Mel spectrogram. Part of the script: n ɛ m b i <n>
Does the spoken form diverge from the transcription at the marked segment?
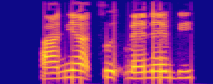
yes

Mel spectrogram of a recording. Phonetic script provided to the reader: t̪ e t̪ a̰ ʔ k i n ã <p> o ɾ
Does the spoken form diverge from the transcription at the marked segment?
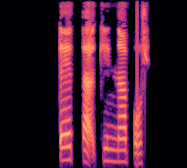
no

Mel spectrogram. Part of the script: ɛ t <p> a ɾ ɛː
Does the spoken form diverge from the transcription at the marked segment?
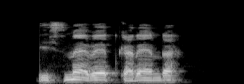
yes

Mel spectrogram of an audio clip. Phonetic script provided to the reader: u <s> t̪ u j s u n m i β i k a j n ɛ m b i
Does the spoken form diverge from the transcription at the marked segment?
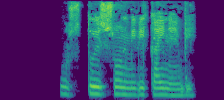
no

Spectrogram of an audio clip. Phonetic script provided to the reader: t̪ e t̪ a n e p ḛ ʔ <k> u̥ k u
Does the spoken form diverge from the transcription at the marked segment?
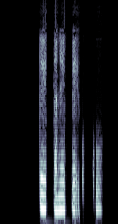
no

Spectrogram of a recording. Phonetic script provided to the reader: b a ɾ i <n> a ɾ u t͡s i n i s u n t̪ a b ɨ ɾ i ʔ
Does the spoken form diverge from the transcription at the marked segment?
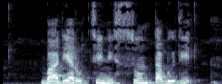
yes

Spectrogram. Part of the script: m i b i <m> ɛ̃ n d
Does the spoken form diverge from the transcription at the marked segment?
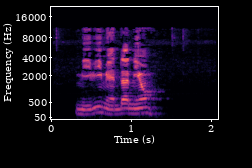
no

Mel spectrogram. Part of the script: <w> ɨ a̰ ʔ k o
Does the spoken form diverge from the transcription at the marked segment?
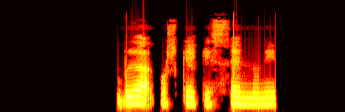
yes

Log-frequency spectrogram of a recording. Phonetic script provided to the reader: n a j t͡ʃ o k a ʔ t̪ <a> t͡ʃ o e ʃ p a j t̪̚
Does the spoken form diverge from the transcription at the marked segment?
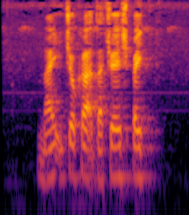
no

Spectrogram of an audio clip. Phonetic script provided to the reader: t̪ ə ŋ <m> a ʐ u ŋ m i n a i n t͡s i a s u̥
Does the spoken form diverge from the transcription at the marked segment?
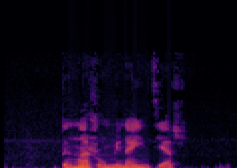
no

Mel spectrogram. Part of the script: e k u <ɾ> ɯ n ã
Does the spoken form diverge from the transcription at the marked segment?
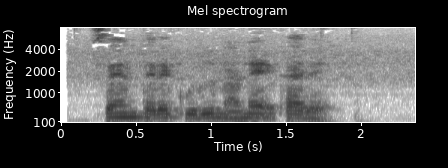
no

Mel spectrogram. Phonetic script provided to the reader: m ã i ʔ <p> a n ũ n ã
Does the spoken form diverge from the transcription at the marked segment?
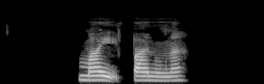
no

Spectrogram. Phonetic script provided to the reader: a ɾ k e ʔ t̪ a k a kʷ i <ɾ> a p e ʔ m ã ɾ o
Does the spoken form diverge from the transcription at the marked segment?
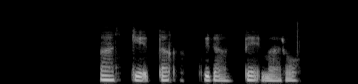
no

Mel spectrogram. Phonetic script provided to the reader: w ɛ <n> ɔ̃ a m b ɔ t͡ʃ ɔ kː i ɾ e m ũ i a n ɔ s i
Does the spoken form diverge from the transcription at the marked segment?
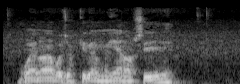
no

